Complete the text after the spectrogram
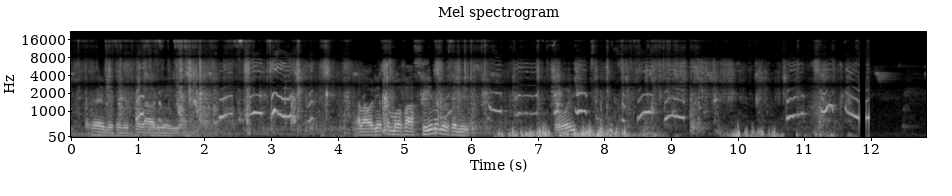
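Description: A puppy whimpers and yelps in high, wavering cries close by.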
